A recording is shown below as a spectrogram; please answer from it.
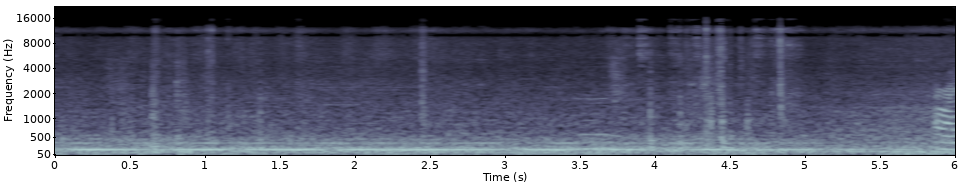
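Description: Steady low hum of supermarket machinery, the refrigerated display cases and ventilation, with a low rumble under it and a few faint clicks.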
